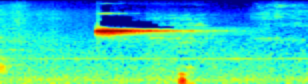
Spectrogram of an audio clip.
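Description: A single high-pitched beep that starts suddenly and fades out over about a second, with a brief soft low thump partway through.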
